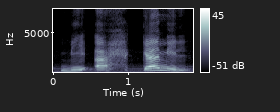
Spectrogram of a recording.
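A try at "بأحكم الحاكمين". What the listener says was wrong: कामिल नहीं, इसको काफ को शॉर्ट करेंगे, बिअहकामिल,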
